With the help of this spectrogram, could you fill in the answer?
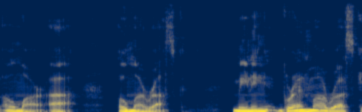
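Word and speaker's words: Ouma: The classic rusk is the buttermilk Uma rusk, pronounced like the name Omar.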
